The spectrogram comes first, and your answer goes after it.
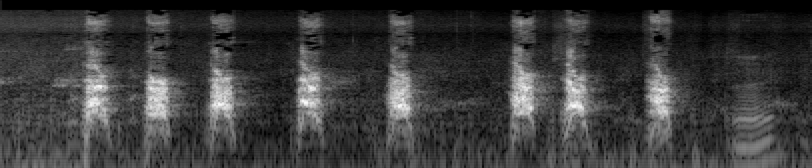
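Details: Young bobtail dog pup, one of a three-pup litter, giving provocative, cheeky barks: a run of eight clipped yaps in groups of two and three, closing with a brief soft whimper.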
